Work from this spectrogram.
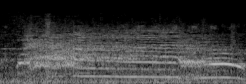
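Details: A cougar gives what is said to be a mating call: a long, shrill, drawn-out scream like a woman shrieking, coupled with a moaning hornlike sound.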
